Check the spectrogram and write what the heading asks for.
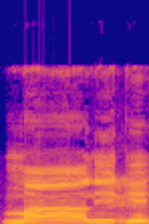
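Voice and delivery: মালিকি read very slowly, with মা held long and লি and কি kept short; slow drawn-out recitation. Shown as a demonstration. Teacher reciting মালিকি for students, slowly drawn out. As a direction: stretch only the মা in মালিকি. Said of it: "কীভাবে পড়ব".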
